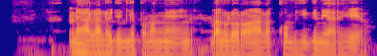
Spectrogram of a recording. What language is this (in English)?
Luo (Kenya and Tanzania)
